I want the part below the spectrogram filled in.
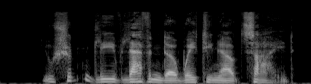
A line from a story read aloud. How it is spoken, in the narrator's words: she said quietly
